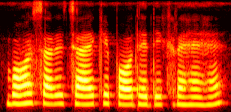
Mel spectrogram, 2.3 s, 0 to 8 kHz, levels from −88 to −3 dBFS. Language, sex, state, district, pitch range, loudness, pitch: Hindi, female, West Bengal, Alipurduar, 215-235 Hz, -16 LUFS, 220 Hz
